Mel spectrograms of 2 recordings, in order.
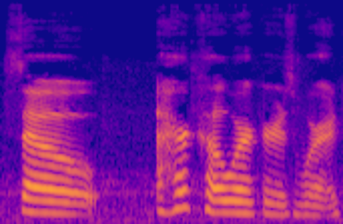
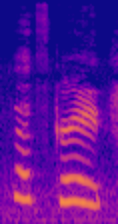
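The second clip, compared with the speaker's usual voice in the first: laughing; 10 semitones higher than usual. Real, not acted. Laughing at a cheesy pickup line.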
